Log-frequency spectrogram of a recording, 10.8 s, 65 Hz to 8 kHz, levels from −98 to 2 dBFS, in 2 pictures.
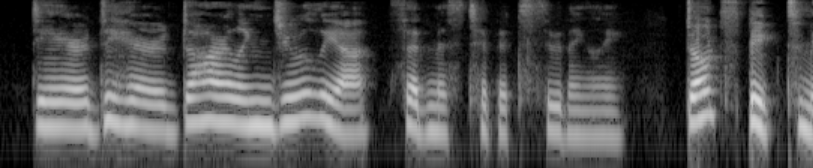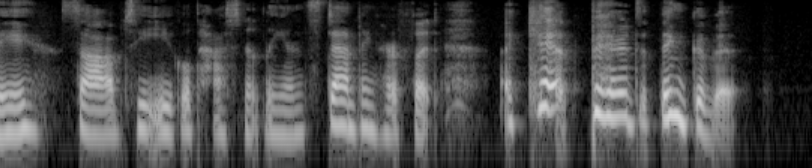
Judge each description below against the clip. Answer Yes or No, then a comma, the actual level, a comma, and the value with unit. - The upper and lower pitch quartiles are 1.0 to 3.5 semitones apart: No, average, 5.1 semitones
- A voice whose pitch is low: No, high, 210 Hz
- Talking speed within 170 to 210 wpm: No, average, 150 wpm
